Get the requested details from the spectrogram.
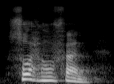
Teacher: Сад – свистящий звук. Ха – гортанный, фа – фрикативный.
